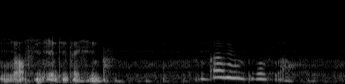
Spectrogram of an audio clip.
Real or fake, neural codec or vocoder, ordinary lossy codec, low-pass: fake; autoencoder, 44.1 kHz, a latent of 192 numbers a frame, MeloTTS; AAC, 32 kbps; 3.6 kHz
